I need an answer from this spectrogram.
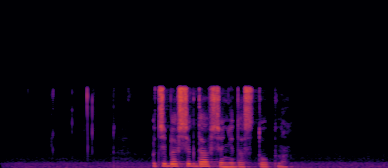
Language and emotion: Russian, sad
